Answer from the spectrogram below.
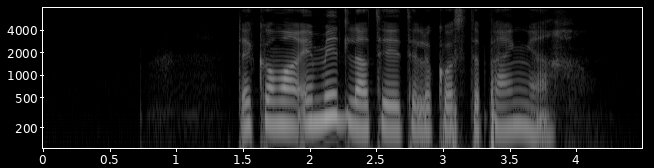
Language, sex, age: Norwegian, female, 36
